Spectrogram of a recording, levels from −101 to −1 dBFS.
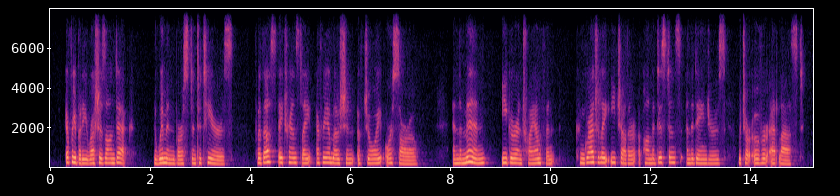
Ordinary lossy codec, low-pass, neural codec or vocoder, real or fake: Opus, 16 kbps; 7.2 kHz; codec, 16 kHz in and 24 kHz out, 1 kbps, XY-Tokenizer; fake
